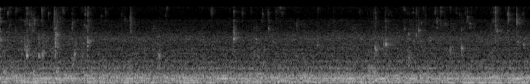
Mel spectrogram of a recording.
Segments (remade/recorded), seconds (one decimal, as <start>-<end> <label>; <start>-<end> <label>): 0.0-5.3 recorded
